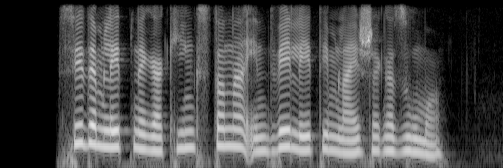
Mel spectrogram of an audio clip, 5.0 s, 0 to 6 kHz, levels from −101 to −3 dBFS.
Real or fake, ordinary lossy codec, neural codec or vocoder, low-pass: real; none; none; 5.4 kHz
